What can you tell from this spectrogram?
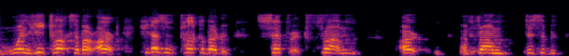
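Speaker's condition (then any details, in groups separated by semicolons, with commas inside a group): Cerebral palsy; spastic type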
